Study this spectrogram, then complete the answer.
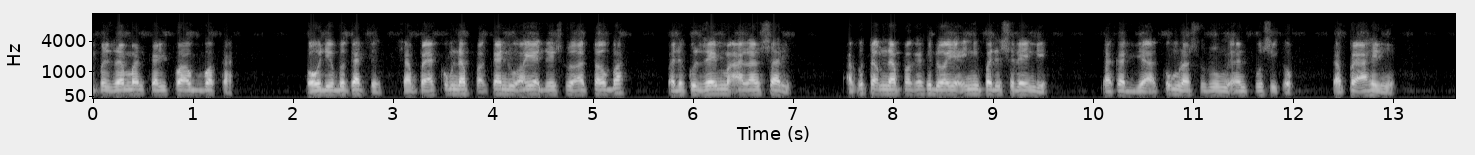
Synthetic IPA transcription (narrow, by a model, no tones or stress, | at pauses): pərzamãnkalifaːbubaka̰r | bawədiəbərkat̪əsampajakuməndapaʔ̚kanduajatʔ̪̚daɾisuɾat̪aubah | padakuzamaʔalansaɾi | ʔa̰kut̪aʔməndapat̪̚kankəduajaʔ̪inĩpadasəlaindi | lakatd͡ʒaakuməlasuɾumianpusikʊp̚ | sampajaɦirɲa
